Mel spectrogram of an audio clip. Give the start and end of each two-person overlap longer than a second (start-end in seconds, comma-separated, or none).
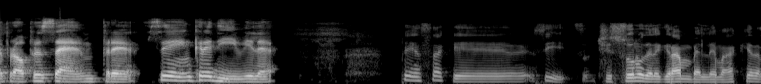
none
